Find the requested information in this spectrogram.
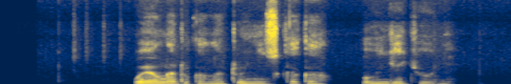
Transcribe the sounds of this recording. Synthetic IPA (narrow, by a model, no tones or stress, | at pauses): wɛjɔŋatɔka̰ŋato̰ɲiskaka | owiɲd͡ʒed͡ʒuɲi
